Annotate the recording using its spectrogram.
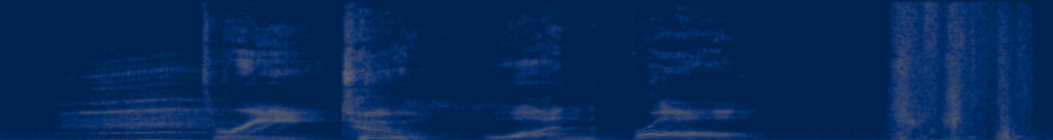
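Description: A countdown sounds in quick bursts.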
